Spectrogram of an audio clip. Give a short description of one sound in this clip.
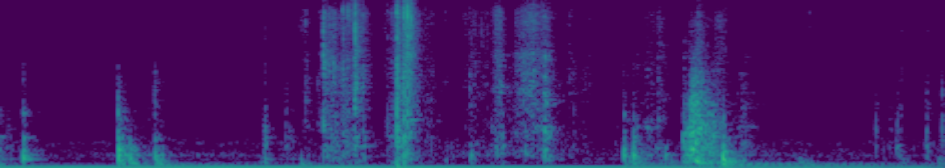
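Plastic wrap crinkles.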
